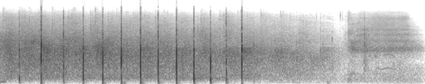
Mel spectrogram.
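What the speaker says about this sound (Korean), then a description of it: "영광의 박수 올려드리겠습니다." A church congregation at a Sunday worship service gives a round of applause, heard as a dozen or so distinct sharp claps at a steady rhythm over a soft crowd wash that fades, followed by a brief quieter murmur.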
